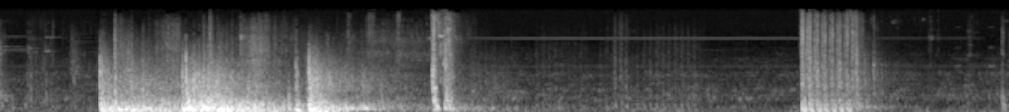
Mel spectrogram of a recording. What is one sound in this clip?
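Gunfire bursts loudly in a video game.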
